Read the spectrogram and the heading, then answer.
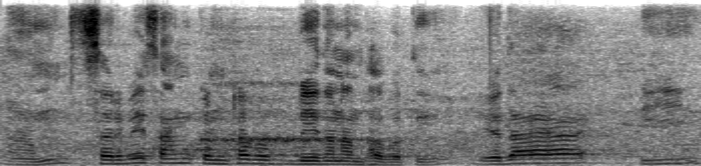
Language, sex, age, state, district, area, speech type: Sanskrit, male, 18-30, Odisha, Balangir, rural, spontaneous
